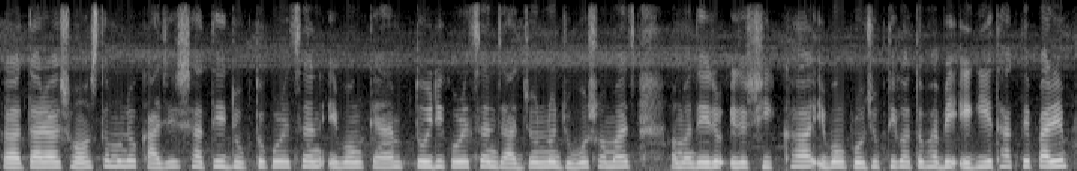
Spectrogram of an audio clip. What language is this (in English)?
Bangla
